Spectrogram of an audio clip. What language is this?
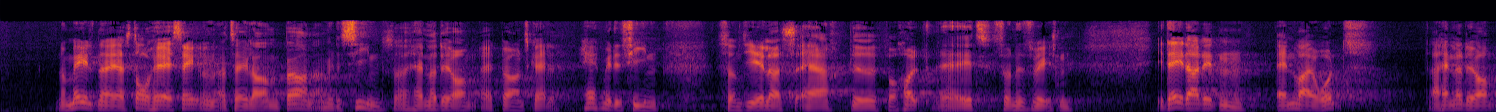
Danish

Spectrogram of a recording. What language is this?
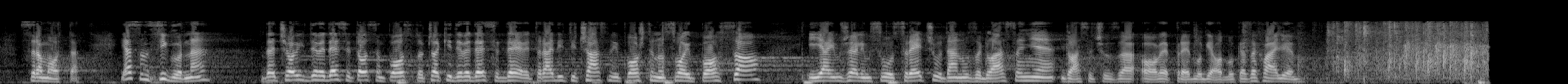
Serbian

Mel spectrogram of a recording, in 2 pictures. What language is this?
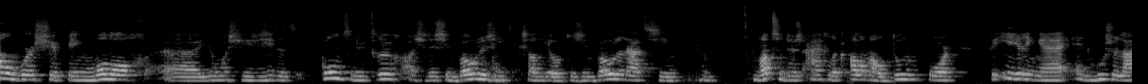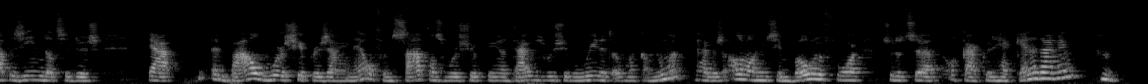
Dutch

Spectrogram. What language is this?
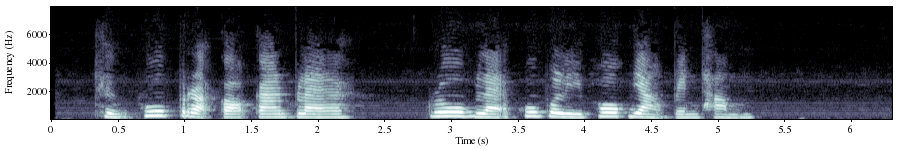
Thai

